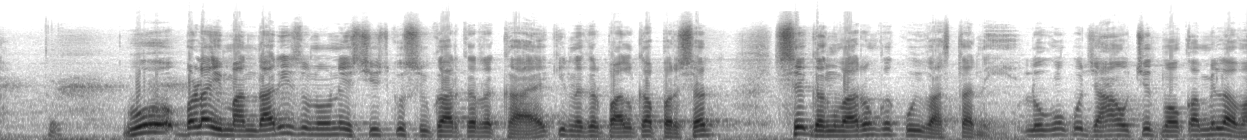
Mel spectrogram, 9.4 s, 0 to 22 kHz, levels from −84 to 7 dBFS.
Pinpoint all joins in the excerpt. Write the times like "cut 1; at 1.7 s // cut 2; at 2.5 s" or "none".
cut 1; at 7.6 s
